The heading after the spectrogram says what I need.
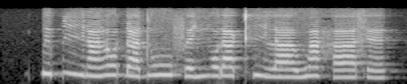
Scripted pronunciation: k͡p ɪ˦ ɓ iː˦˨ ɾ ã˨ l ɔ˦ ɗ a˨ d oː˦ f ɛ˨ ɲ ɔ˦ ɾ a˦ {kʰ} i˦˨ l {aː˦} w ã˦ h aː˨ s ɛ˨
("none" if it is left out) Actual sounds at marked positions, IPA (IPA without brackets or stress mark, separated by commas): kʰ, aː˨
